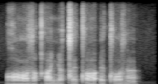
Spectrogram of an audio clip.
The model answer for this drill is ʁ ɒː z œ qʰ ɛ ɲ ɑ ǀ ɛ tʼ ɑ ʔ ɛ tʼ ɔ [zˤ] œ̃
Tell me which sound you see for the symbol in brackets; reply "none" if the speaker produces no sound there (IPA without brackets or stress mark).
z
